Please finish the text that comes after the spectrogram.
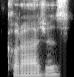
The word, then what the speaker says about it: courages: Most of the English words are given English pronunciation, but words of French origin were given French pronunciation. Avril, liqueur, melody, courages, pilgrimages. So the G has that kind of French zh sound to it, whereas the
